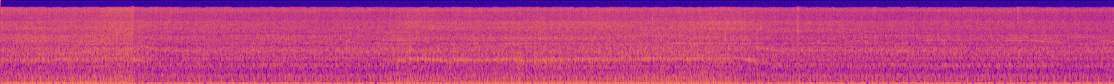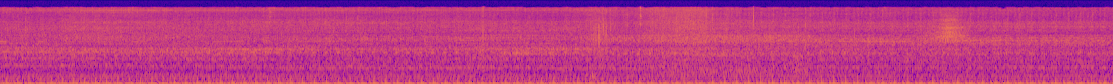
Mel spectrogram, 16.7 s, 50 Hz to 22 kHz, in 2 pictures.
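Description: Suzuki V-Strom 800DE's parallel-twin engine running at low revs, a little louder during the first six seconds, then settling to a steady idle.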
